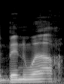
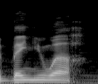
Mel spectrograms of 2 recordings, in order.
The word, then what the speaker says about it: baignoire: un ou une poêle une baignoire mais une baignoire le mois de juin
